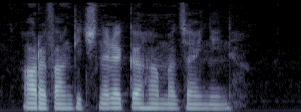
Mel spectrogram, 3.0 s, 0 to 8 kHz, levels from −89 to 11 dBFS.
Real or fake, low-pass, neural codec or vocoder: real; 7.2 kHz; none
